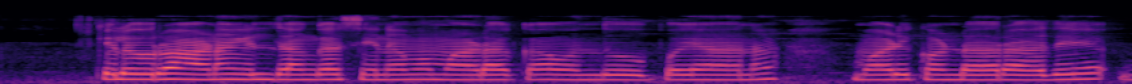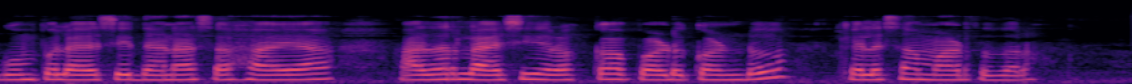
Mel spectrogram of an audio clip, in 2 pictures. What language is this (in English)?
Kannada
